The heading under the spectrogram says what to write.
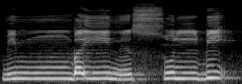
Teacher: نون ساکن کے بعد با آ رہا ہے نون کو میم سے بدل کر غنہ اور اخفا کے ساتھ پڑھیں گے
